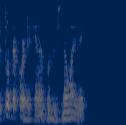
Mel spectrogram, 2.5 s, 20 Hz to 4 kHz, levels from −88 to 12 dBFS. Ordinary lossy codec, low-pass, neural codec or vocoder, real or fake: Opus, 64 kbps; 3.6 kHz; codec, 16 kHz, 0.5 kbps, X-Codec, HuBERT features, trained on LibriSpeech; fake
